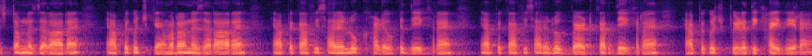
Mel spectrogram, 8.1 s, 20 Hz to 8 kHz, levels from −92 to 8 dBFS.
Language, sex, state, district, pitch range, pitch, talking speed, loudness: Hindi, male, Maharashtra, Solapur, 95-110 Hz, 105 Hz, 305 wpm, -19 LUFS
